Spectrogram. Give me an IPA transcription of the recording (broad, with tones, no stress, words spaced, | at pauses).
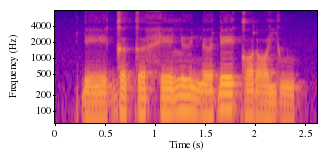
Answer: ɗeː˨ɡə˦˨kə˧ he˧ lɨ˧nə˨ɗe˦ ɡɔ˨ɾɔ˨ju˨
